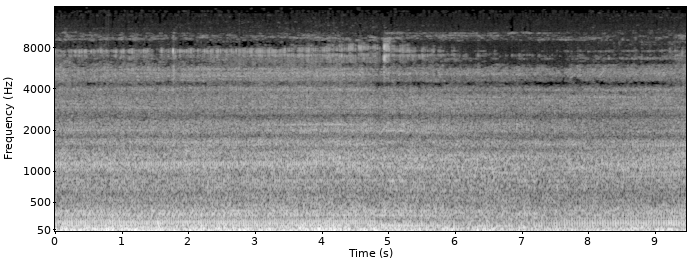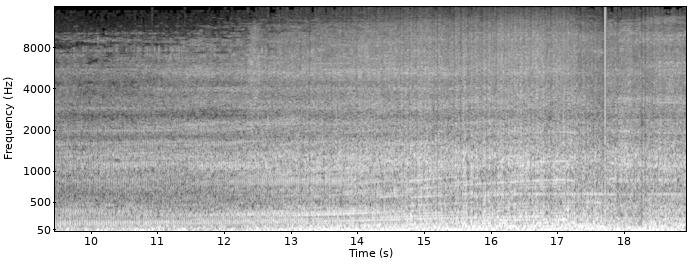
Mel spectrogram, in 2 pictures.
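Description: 2024 Husqvarna Svartpilen 401's 399 cc single-cylinder engine running steadily under wind rush on the microphone, then pulling harder in the second half, its pitch rising and getting louder as the bike accelerates.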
